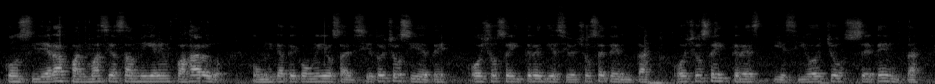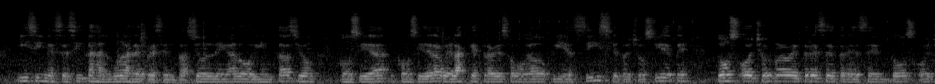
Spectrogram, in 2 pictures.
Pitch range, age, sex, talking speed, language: 120-140 Hz, 30-49, male, 85 wpm, Spanish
